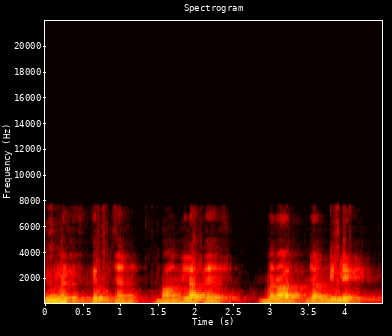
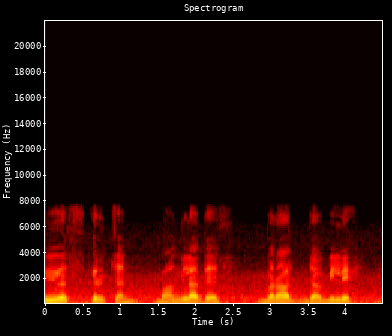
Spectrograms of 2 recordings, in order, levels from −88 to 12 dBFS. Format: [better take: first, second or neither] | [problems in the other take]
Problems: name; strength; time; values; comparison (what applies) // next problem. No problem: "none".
second | noise reduction (neural separator model SepFormer DNS4)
